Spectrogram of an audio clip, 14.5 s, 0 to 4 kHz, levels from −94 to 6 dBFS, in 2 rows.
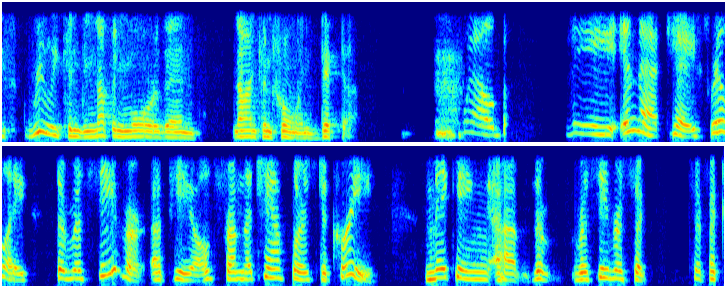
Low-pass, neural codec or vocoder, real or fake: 3.6 kHz; vocoder, 44.1 kHz, 128 mel bands, Pupu-Vocoder; fake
